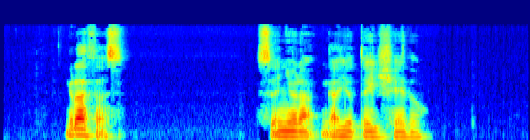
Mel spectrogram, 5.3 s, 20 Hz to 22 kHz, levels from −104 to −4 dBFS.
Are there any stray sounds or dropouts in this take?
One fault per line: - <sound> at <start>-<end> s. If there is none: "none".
none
